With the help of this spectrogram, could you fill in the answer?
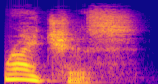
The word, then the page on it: righteous: British English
